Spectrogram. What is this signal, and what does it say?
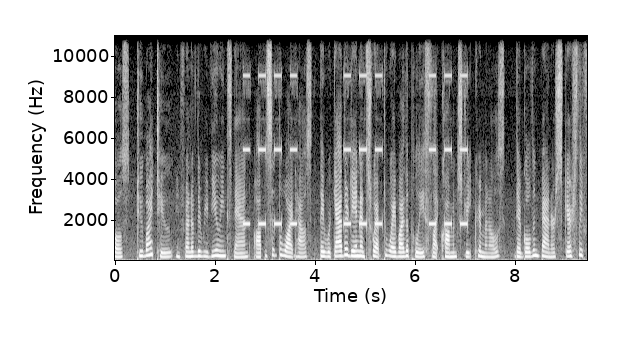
Beep code, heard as beeps from a small speaker, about 1800 Hz, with speech in English. 4-3-3. In Phoenix BIOS tables: timer channel 2 failure.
